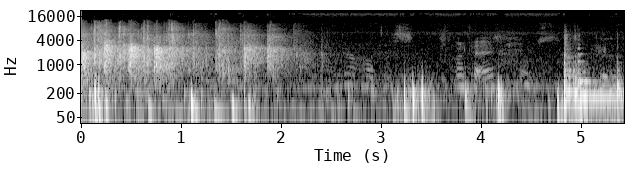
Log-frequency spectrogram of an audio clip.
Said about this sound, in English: who is going to help me with this part of the sermon, and if you guys would give her a round of applause.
